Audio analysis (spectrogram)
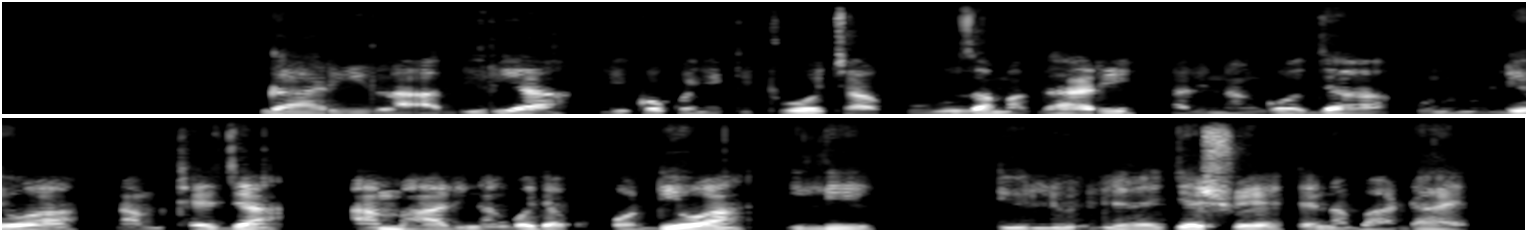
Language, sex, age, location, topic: Swahili, male, 25-35, Nakuru, finance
